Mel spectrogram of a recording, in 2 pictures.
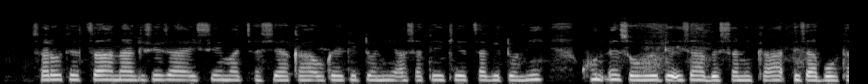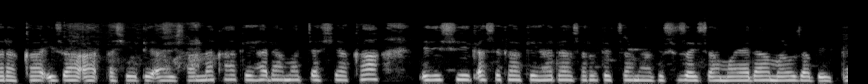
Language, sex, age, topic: Gamo, male, 18-24, government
